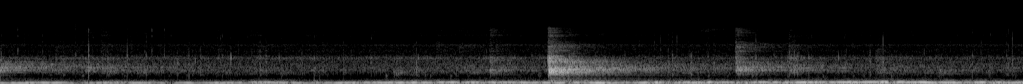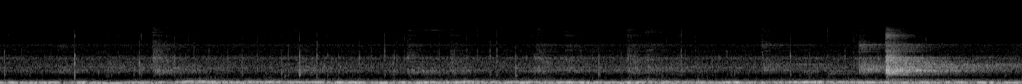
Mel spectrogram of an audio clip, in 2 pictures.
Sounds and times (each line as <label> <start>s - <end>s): light rain 0.0s - 20.4s
metallic football gates 0.0s - 20.4s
